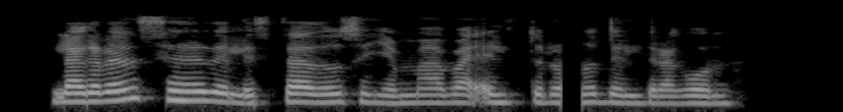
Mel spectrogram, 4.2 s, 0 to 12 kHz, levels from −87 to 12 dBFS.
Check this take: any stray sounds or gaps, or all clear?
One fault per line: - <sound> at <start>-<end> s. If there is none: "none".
- dropout at 2.8-2.9 s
